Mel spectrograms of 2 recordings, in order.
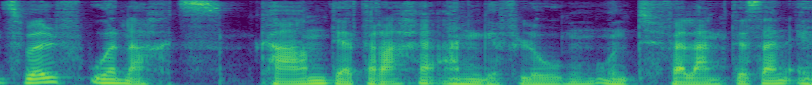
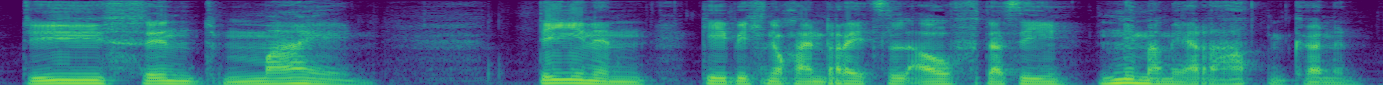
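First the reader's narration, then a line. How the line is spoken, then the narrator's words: Devil speaking mockingly. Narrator (German): sprach der Teufel höhnisch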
